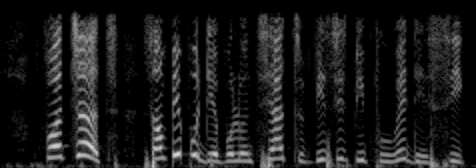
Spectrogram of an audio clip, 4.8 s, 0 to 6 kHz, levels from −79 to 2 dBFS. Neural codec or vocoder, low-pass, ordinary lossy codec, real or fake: none; 5.4 kHz; none; real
